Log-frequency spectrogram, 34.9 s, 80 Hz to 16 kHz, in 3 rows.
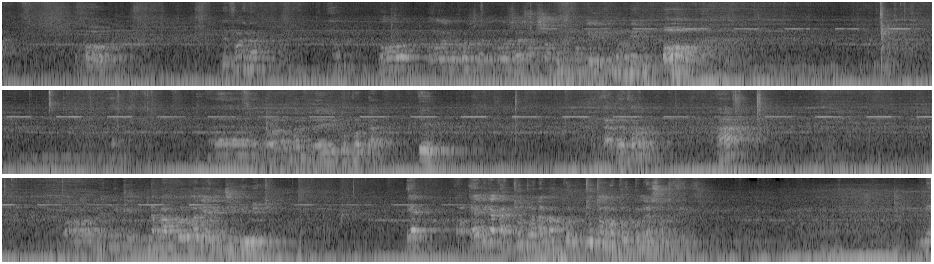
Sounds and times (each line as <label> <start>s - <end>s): People discussing with their phone 0.3s - 32.6s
